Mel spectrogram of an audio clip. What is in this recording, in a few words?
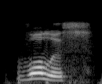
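"волыс", Komi, female; audio dict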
